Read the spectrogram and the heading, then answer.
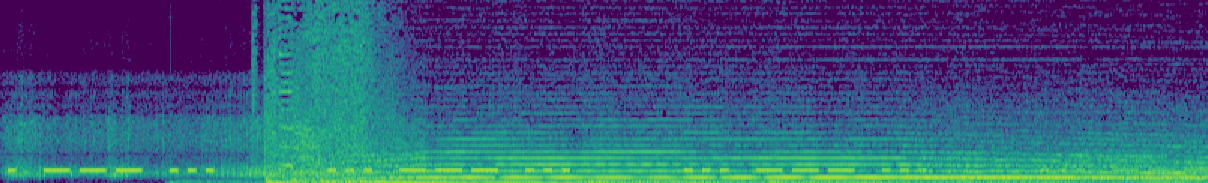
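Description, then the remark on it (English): Rapid Morse code beeps give way to a loud air raid siren, played on The Alex Jones Show, that swells up and then holds a steady, sustained wail to the end, with no voices present. “Yes, ladies and gentlemen, I'm playing the sounds of Morse code and air raid sirens because I want to get your attention.”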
